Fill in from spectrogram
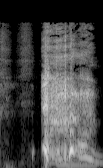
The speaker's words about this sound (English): Sorry to cough again.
